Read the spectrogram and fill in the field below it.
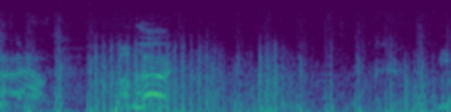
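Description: Quick rattling gunshots from a firearm in the shooter game Call of Duty Mobile, fairly faint and mixed with footsteps and thuds, heard under a man's continuous chatter.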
